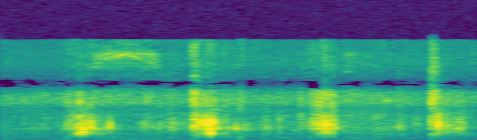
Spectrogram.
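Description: Footsteps of a person walking at a steady pace on a sandy paved path: three crunching steps in two seconds, over a low rumble.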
